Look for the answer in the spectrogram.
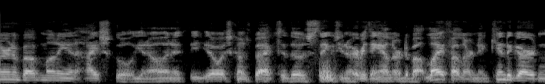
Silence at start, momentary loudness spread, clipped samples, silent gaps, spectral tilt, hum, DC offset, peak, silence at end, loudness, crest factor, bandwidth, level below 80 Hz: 0 s; 7 LU; under 0.1%; none; -4.5 dB/octave; none; under 0.1%; -6 dBFS; 0 s; -24 LUFS; 16 dB; 8.6 kHz; -74 dBFS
